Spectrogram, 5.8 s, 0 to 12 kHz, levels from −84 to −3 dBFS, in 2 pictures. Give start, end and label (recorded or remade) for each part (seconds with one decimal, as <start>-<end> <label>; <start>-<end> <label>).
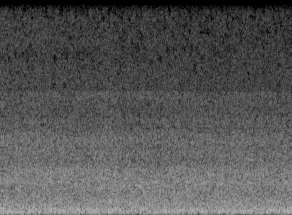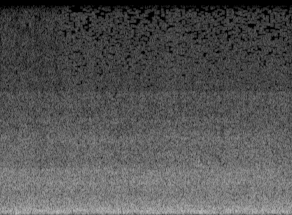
0.0-3.5 remade; 3.5-5.8 recorded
